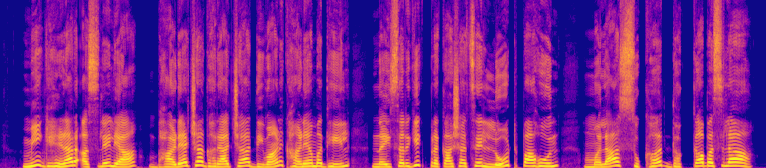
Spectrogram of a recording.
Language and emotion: Marathi, surprised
